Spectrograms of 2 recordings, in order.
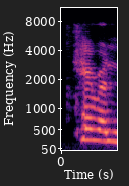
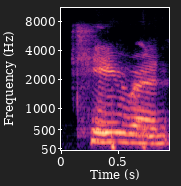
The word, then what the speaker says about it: Kiran: I looked on your Twitter actually, and it said Kiran, not Kieran.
